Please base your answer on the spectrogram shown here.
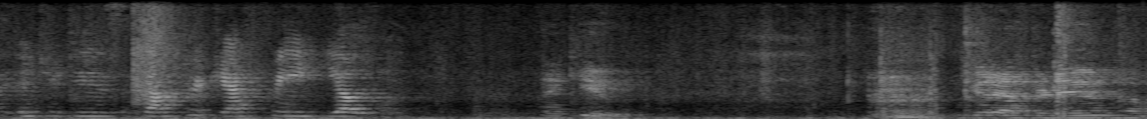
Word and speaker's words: Jochems: So I tell people, if you're a Dwight Yoakam fan, that's how it's pronounced. Put an S on the end, that's how it's pronounced.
